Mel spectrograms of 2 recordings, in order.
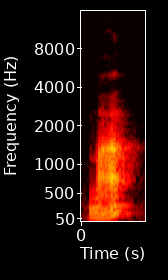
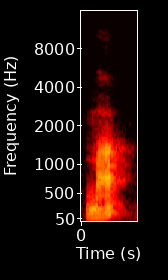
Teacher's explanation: like your voice will go up a bit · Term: Second tone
